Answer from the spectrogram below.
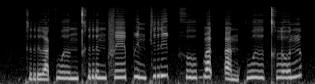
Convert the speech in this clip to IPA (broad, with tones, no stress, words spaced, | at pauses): krɯ˩˦a̯kwɯː˧ŋ kʰrɯ˧ŋ feː˦˥pi˧nkriː˥˩p̚ huː˦˥ba˥˩t̚ʔa˨˩n kwɯː˧kʰlo˦˥n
